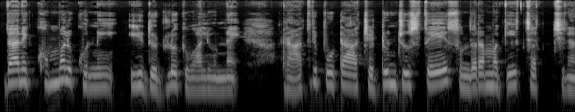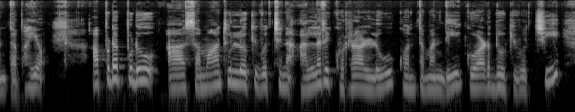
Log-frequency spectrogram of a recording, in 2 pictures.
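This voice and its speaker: A woman storyteller narrating a novel aloud in a steady, even manner with a husky voice. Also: on the low side, no echo.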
